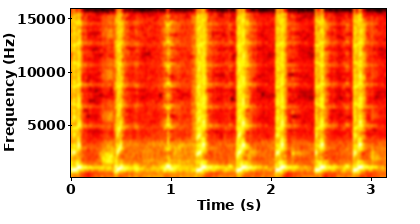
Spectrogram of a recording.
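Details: Lure recording of a female white-breasted waterhen: hoarse upturned notes, about eight in three seconds, slightly uneven in spacing, with one softer note early on.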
